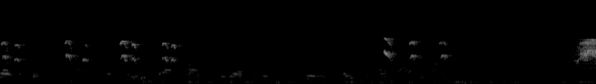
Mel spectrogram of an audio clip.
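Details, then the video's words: Cockatiel chirping steadily, short harsh two-part notes repeated about twice a second, a brief quieter stretch, then more quick chirps and a louder burst at the close, over a low hum. "cockatiel making noise"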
